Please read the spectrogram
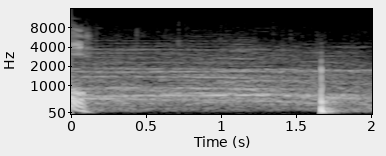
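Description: A single dart strikes the bristle dartboard with one short, sharp thud about one and a half seconds in, over a low, steady hall background.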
